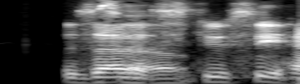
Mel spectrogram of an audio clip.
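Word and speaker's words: Stüssy: So that's why I'm just kind of giving it a shout out because they did send me do you say it's Stussy? – Stussy. – I wore the shirts in high school and I never knew how to say it.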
